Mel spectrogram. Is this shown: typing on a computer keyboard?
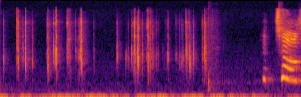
yes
